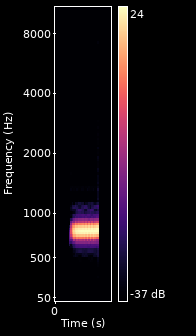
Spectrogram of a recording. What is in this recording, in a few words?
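Public Safety Tactical, p25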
